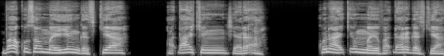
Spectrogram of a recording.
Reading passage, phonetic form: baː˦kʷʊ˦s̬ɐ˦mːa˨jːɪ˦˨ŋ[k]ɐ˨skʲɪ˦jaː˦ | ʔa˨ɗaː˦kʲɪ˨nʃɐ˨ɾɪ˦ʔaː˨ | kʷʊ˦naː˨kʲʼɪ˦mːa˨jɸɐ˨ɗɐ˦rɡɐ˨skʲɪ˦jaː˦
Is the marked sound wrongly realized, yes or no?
yes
